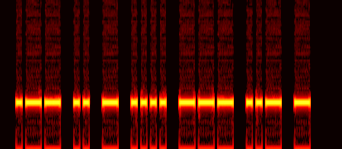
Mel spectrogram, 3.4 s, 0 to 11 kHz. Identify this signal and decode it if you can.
Morse code, heard as a keyed tone, about 25 wpm, 1000 Hz. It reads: WITHOUT
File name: qotdfiles / 25wpm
